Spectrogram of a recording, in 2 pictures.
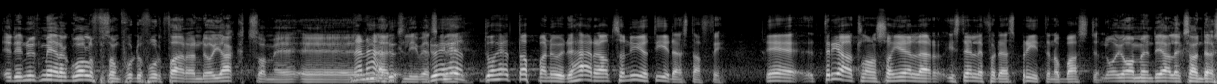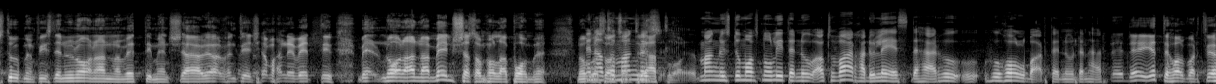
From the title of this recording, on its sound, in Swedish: Podden Live från Bokmässan.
